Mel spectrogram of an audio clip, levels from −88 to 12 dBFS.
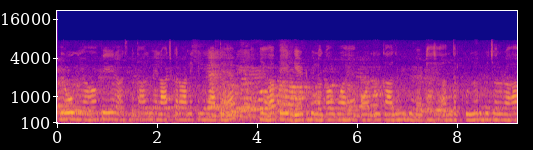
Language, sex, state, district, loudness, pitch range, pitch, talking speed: Hindi, female, Rajasthan, Bikaner, -15 LUFS, 205-215 Hz, 210 Hz, 195 wpm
